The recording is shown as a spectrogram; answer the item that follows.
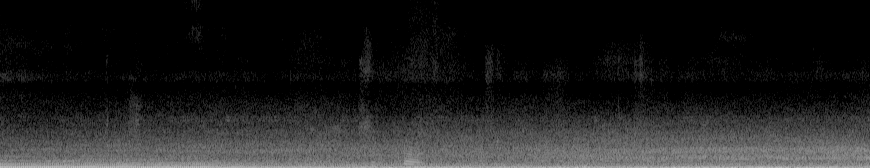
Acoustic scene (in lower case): street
